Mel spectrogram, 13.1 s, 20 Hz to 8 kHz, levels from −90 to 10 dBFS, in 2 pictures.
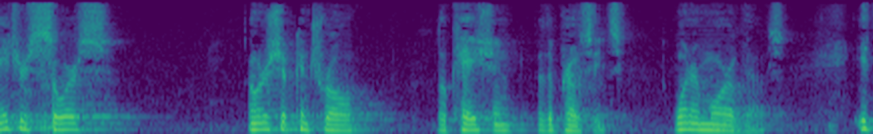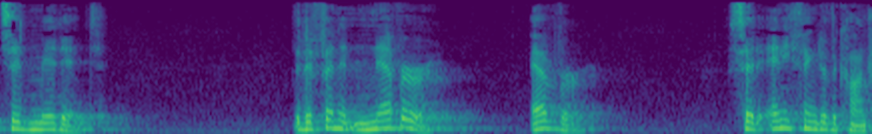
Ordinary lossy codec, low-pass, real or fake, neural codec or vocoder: MP3, 32 kbps; 7.2 kHz; real; none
